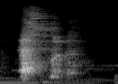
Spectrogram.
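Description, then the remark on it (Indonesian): Two quick coughs from a person who is feeling unwell, a sharp loud burst followed by a softer second one, with no talking. “gak enak banget ya podcastnya sambil batuk-batuk.”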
